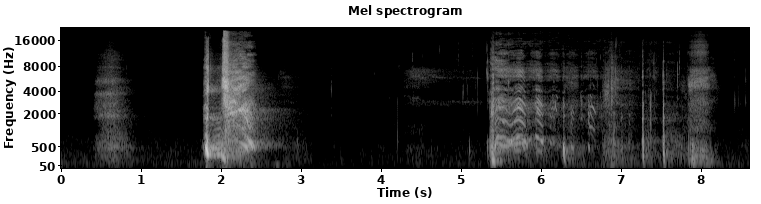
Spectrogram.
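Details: A soft breath in followed by a single loud, explosive adult sneeze, then a wavering vocal sound; sneeze.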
